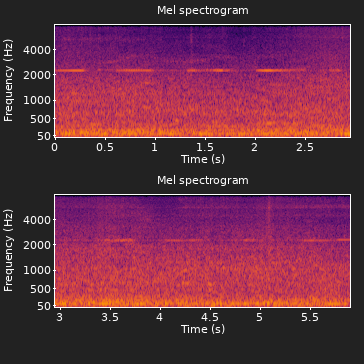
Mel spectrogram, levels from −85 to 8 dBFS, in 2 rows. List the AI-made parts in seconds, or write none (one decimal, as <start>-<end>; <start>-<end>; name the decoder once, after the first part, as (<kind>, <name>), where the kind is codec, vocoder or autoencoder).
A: 1.1-4.1 (codec, DAC); 4.5-5.3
